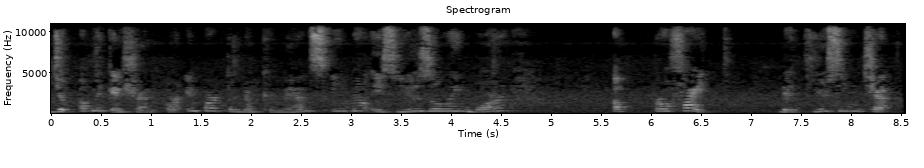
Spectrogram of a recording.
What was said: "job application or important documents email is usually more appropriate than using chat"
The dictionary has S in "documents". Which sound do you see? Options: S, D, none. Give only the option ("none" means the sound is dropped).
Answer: S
